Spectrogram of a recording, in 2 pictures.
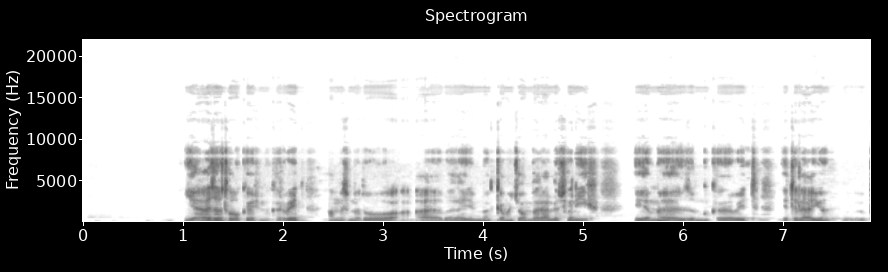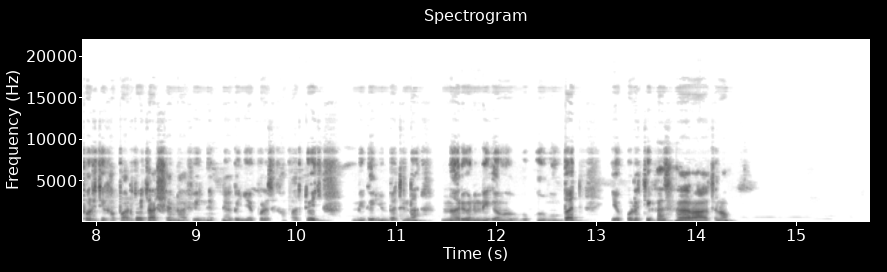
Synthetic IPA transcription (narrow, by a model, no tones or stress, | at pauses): jɛhɨzbt̪ʰəwɔkːjajo̞t͡ʃːmɨkʰɨɾbe̞t̪ | ʔamːɨsmət̪ʰo̞bəlajməkʼːəmət͡ʃʼɛwmbəɾjalːəsɨnjɪh | jɛmhɨzbmɨkʰɨɾbe̞t̪jɛt̪ʰələjajːupʰo̞lət̪ʰikʰapʰaɾt̪iwot͡ʃːaʃːɛnːafinːət̪njaɡəɲːujɛpʰo̞lət̪ʰi̥kʰapʰaɾt̪ʰiwo̞t͡ʃːjɛmːiɡəɲːubːət̪ɨnːaməɾiwonjɛmːiɡəmmubːət̪jɛpʰo̞lət̪ʰikʰasɨɾat̪nəw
